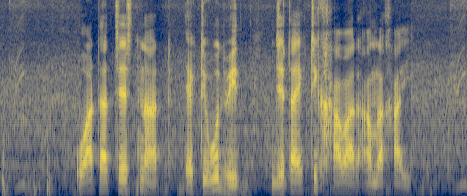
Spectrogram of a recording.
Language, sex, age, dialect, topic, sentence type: Bengali, male, 36-40, Standard Colloquial, agriculture, statement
